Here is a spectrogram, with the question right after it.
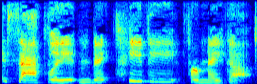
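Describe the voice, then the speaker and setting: A woman with a strong Southern US accent. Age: 40s. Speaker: makeup brand representative. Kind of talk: casual chat.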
